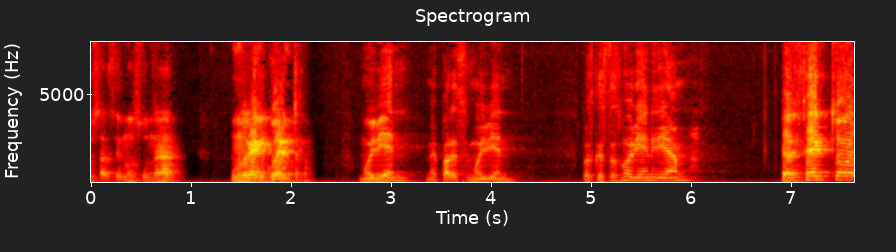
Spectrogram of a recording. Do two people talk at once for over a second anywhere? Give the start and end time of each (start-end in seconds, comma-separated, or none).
none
